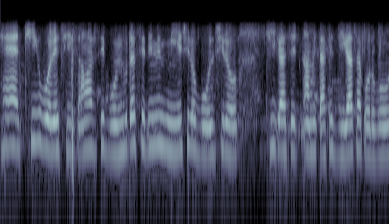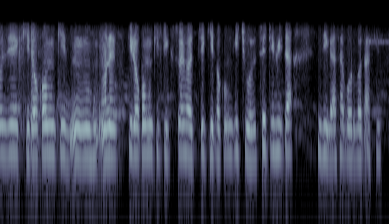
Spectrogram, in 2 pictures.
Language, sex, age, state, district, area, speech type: Bengali, female, 18-30, West Bengal, Paschim Medinipur, rural, conversation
